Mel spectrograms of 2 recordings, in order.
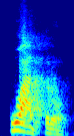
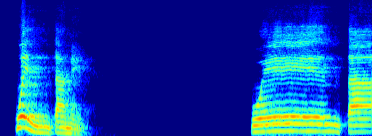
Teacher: Empieza de vocal cerrada y va hacia la vocal abierta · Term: diptongo creciente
